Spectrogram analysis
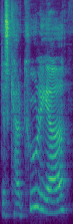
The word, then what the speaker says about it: dyscalculia: and found this word dyscalculia or if you're in Europe does calculia I'm in America so please forgive my American pronunciation all right people often ask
